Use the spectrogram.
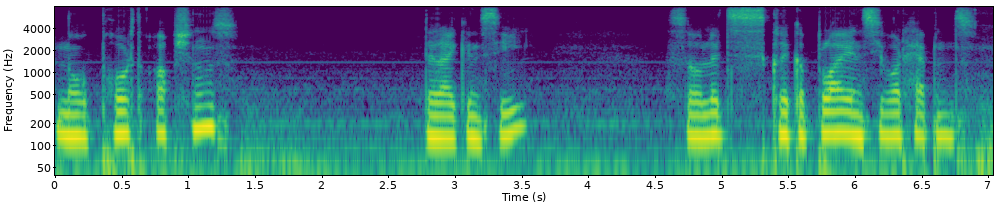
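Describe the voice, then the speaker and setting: A man speaks very slowly at a fairly high pitch, in a monotone, flat, somewhat breathy voice with a dark, mellow tone and long, frequent pauses. The recording is very clean, with a silent background. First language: Romanian. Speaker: tech tutorial creator. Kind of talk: tutorial. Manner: casual.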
